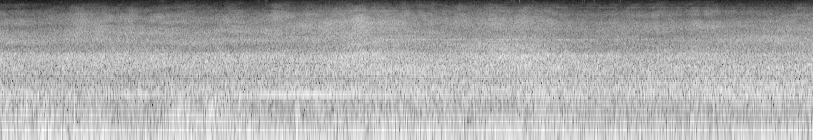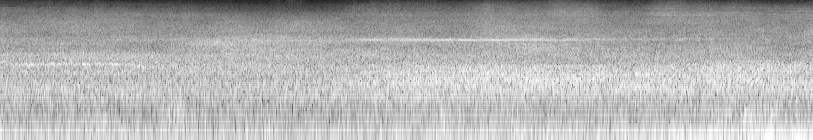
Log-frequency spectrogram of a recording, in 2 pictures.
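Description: Airplanes at busy O'Hare Airport in the evening produce a continuous loud engine roar that swells slightly toward the end, heard from nearby without speech.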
